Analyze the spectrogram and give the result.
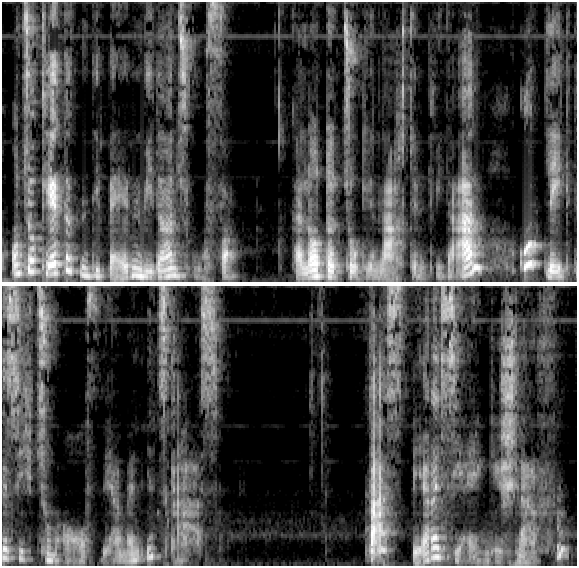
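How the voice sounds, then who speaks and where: A woman gently and expressively reading a children's fairy tale aloud. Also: medium pitch, creaky, husky. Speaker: storyteller. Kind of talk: bedtime story reading.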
